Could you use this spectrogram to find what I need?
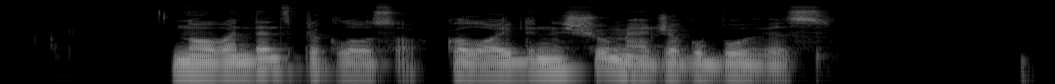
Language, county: Lithuanian, Vilnius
